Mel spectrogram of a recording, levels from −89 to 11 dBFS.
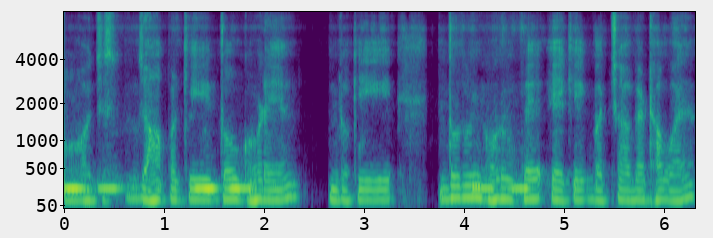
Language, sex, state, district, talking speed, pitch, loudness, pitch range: Hindi, female, Haryana, Jhajjar, 190 wpm, 115 Hz, -16 LUFS, 110-115 Hz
